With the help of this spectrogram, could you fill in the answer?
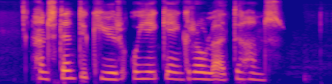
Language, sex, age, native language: Icelandic, female, 13, Polish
